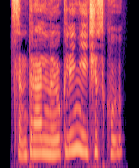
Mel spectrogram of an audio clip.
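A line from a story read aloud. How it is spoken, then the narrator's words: Trembling, holding back sobs. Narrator (Russian): дрожащим голосом ответила Йована, сдерживая рыдание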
